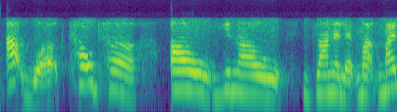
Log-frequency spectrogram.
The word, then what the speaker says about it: Zanele: My name is actually Zanele, okay? That's how you say my name, Zanele, but people here struggled too much, and so it just became Zanele.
